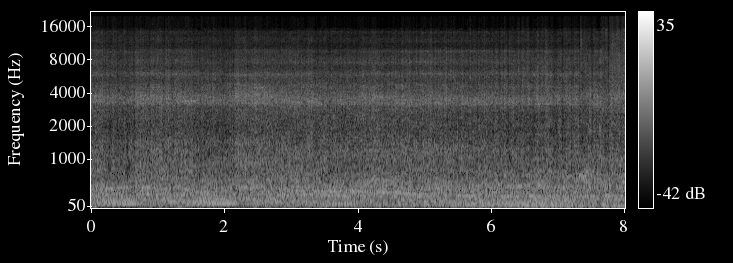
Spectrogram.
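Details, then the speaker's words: WWII tank radial petrol engine, turned over 55 turns by hand first, started on both magnetos with starter and booster coil: catches and settles into a deep, even, throbbing run with a distinctive note, no misses or knocks; running normally. "and it's one of the best sounding tanks in the museum. >> It's got a really distinctive engine note to it."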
